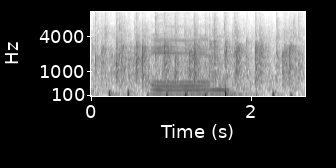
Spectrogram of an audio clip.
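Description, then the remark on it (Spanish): An audience applauds, with steady rhythmic claps over a broad wash of crowd noise and a brief sustained tone in the middle; voices murmur underneath. “Bien, aplausos, por favor.”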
